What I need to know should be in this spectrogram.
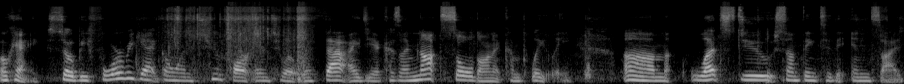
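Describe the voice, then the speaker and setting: Here a woman talks at a moderate pace in a medium pitch. Her pitch variation is ordinary. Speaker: crafting channel host. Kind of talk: live-stream craft tutorial. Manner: casual, chatty; loud.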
